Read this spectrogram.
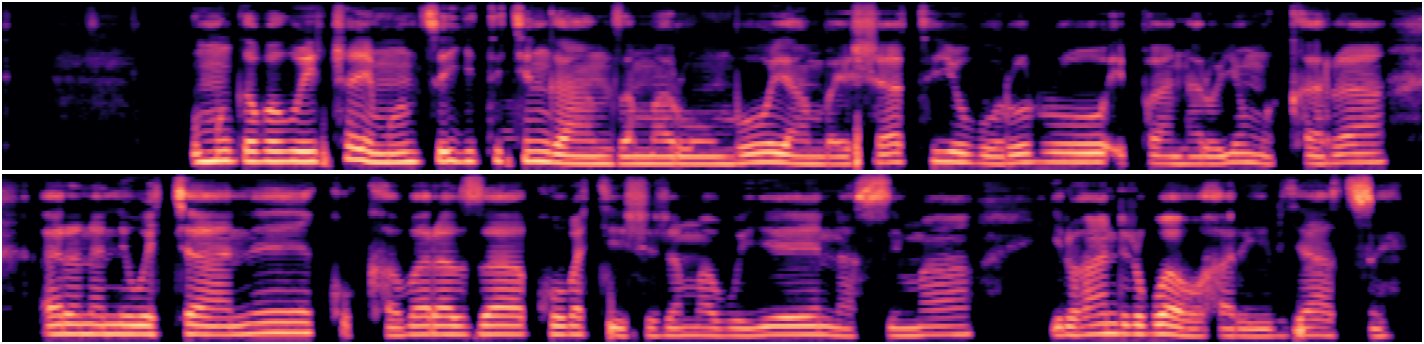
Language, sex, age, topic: Kinyarwanda, male, 25-35, health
